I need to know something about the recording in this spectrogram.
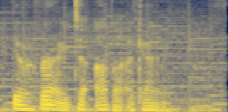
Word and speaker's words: Uva Academy: That's right, they're referring to Uva Academy. It's pronounced Uva Academy.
